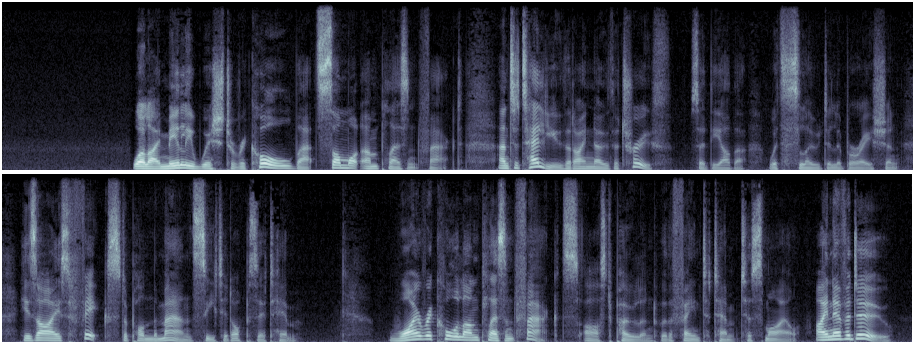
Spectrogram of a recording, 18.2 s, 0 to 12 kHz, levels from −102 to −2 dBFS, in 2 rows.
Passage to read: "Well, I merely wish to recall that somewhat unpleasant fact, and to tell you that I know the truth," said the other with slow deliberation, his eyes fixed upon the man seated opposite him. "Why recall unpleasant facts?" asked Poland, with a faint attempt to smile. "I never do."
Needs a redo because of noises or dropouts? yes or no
no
